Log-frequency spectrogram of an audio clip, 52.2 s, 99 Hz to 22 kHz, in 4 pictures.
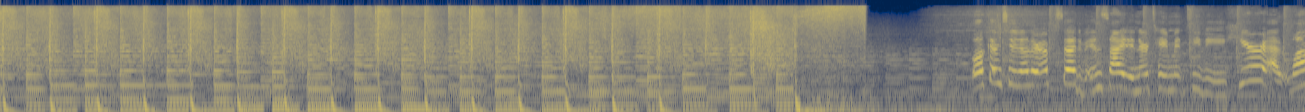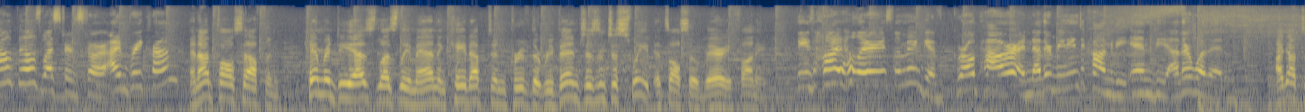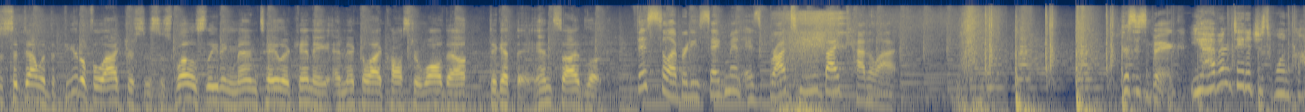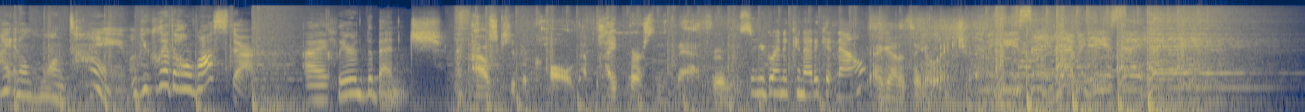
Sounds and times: Music: 0.0s - 52.2s.

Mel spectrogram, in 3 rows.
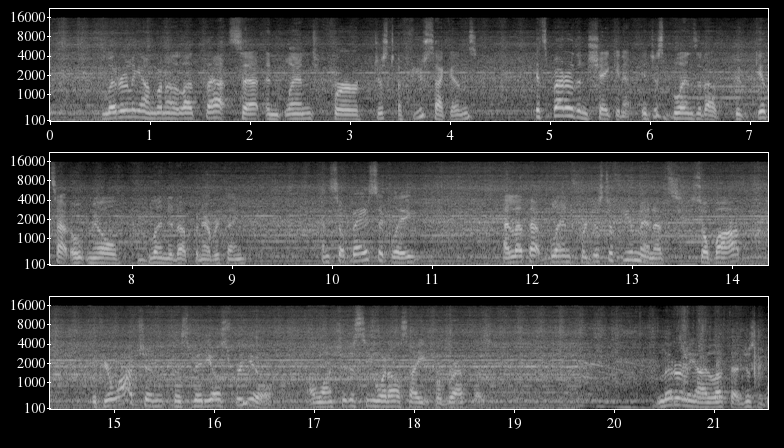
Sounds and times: Speech: 0.5s - 4.3s, 4.9s - 9.2s, 9.9s - 10.9s, 11.7s - 14.1s, 14.8s - 18.8s, 20.4s - 21.5s.

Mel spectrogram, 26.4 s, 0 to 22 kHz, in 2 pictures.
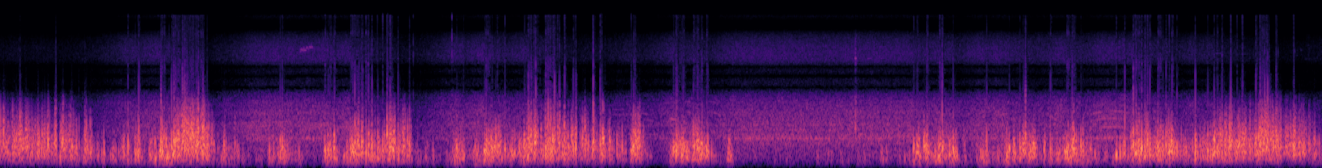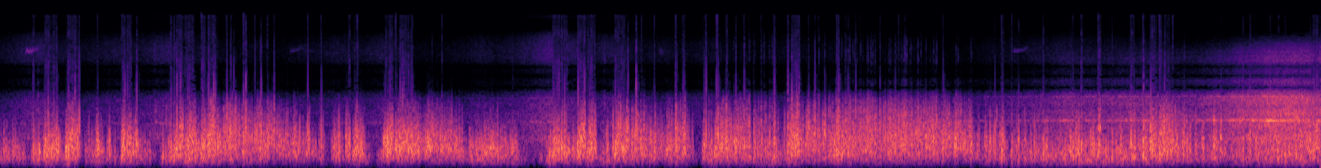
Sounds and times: Fixed-wing aircraft, airplane: 0.0s - 26.4s
Wind: 0.0s - 26.4s.

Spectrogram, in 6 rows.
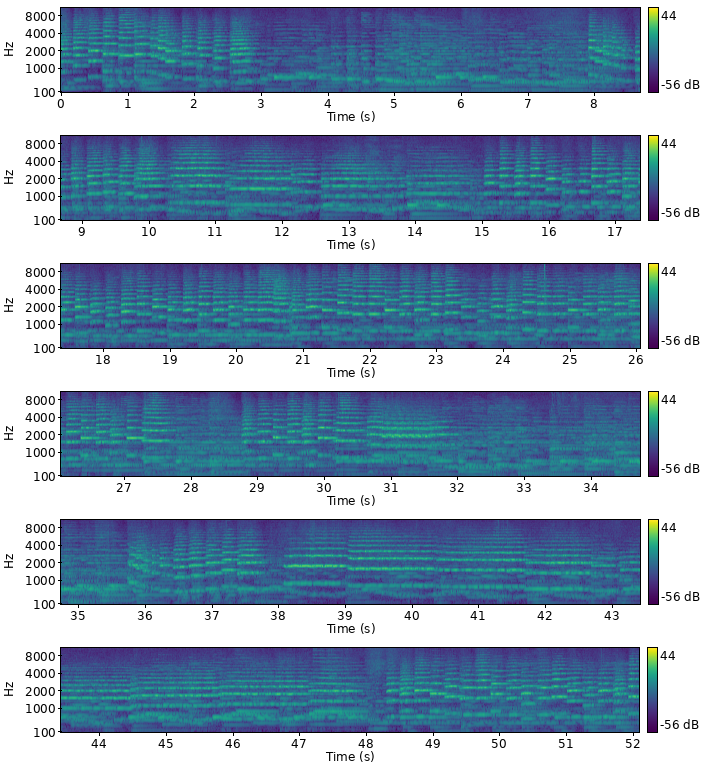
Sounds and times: Piano: 0.0s - 52.1s
Trumpet: 0.0s - 52.1s.

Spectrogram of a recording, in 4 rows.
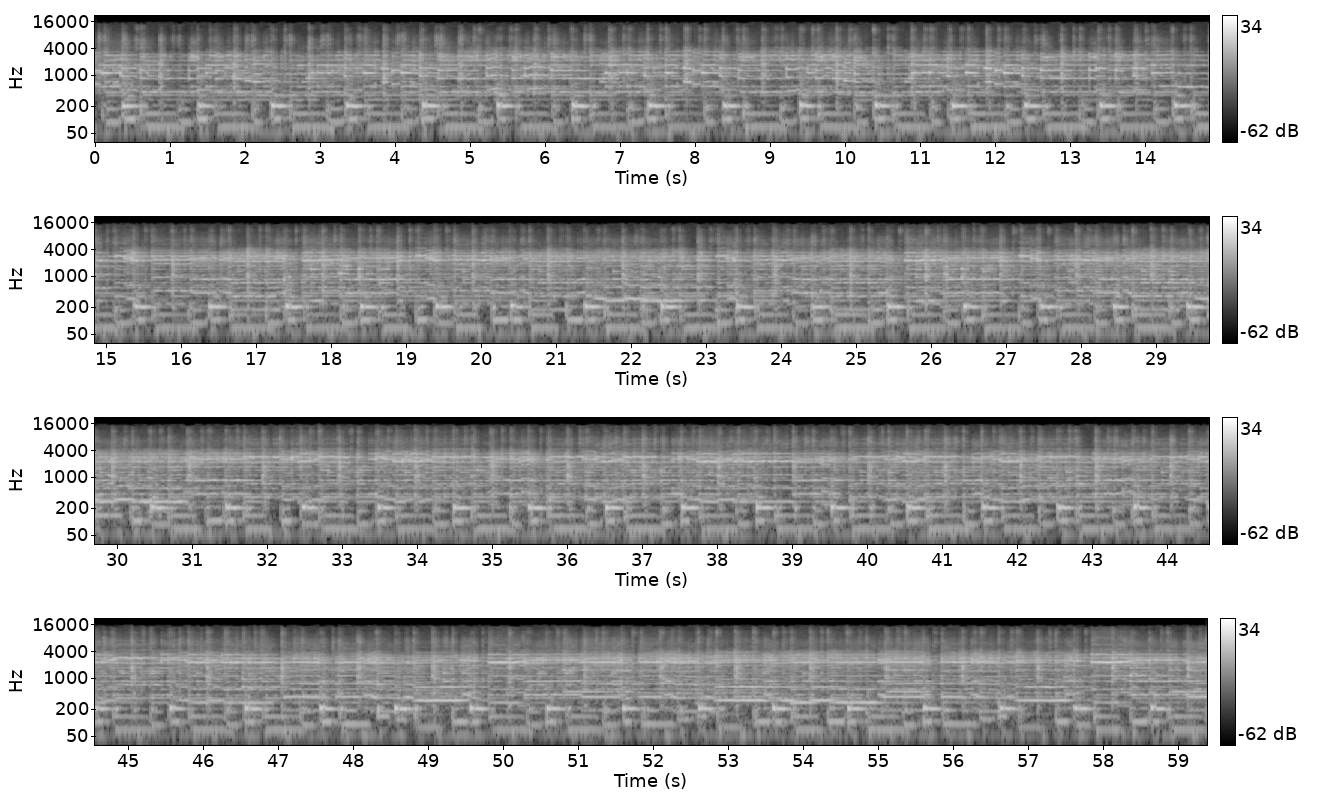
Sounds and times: Folk music: 0.0s - 59.3s
Middle Eastern music: 0.0s - 59.3s.

